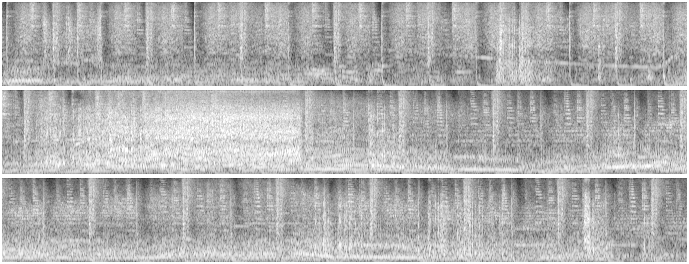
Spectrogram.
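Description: A car speeds away from police in a chase, its engine roaring loudly and steadily throughout with a rising whine and tire squeal partway through, close and continuous with no speech.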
